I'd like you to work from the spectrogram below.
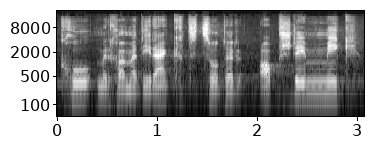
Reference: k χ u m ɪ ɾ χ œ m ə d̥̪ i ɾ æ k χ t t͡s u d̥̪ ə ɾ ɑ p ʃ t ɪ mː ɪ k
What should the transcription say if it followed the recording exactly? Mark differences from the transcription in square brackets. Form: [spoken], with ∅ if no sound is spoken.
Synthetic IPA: k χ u m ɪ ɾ χ œ m ə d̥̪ i ɾ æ k χ t t͡s [ʊ] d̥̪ ə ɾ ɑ p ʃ t ɪ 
